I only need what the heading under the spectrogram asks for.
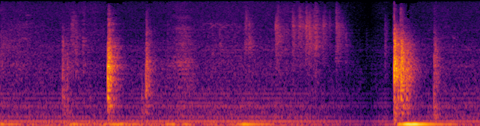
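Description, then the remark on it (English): Dice rattle in short bursts of sharp clicking, one around the first second and a louder cluster near the end, over a low steady background hum. “Mind me, I'm just rattling dice.”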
